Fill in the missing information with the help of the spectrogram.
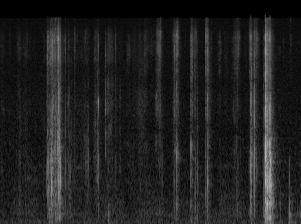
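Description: Oracle cards being handled and shuffled: scattered light clicks and rustles of card stock, with two louder snaps, one about a second in and one near the end.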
